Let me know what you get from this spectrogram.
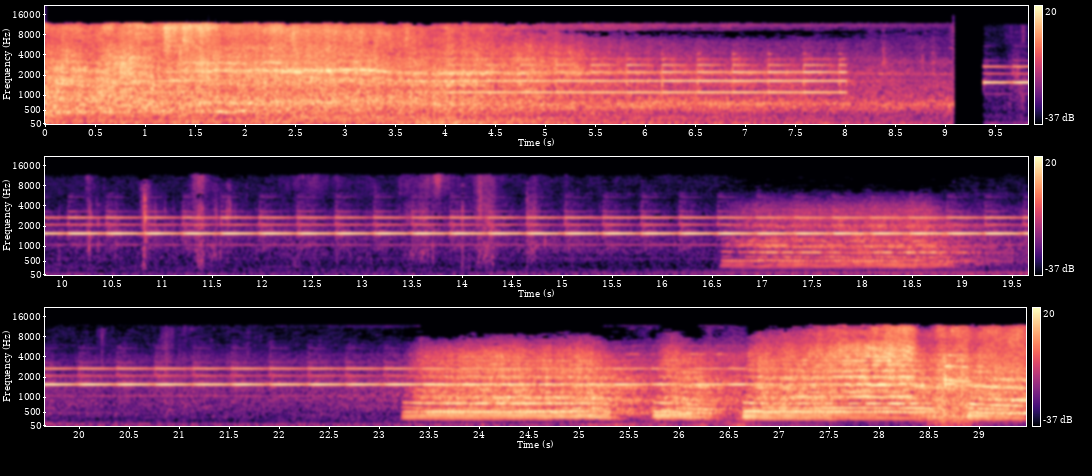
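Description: Double-stack freight train rolling past with wheel and car noise, fading as the last cars go by. Then a grade-crossing bell rings about twice a second while a BNSF freight approaches, its horn sounding the crossing signal of long, long, short, long, and the lead locomotive passes loudly near the end.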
